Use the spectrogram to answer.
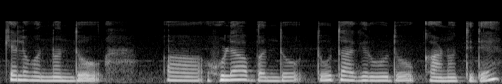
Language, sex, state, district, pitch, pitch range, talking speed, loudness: Kannada, female, Karnataka, Bangalore, 180 Hz, 170-200 Hz, 85 wpm, -18 LUFS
